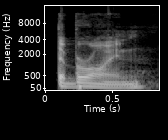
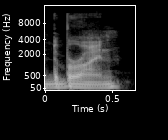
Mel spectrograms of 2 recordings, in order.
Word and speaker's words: De Bruyne: Next one I have is Kevin De Bruyne or De Bruyne. Yeah, De Bruyne. Spell it.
